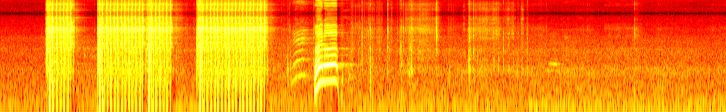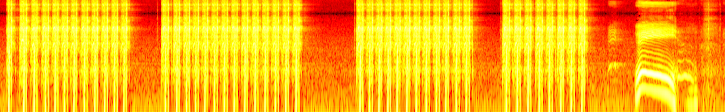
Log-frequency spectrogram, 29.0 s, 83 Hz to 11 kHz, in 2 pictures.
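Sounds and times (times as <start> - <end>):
airsoft gun full-auto clacking: 0.9 - 5.5, 14.6 - 20.6, 21.6 - 26.4.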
